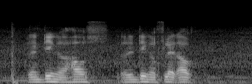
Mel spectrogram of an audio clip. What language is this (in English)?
English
